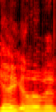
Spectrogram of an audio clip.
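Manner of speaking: high-pitched buddy voice. Retold or imitated. Buddy voiced, high, other timbre.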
